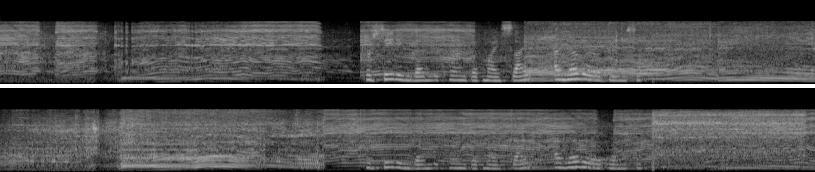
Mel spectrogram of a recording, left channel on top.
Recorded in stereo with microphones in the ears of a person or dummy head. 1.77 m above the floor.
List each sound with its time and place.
3.7 s a woman speaking: 65° left (ahead or behind), 1.2 m
6.5 s sawing: 75° right (ahead or behind), 0.7 m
